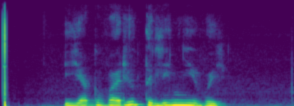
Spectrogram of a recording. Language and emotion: Russian, neutral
